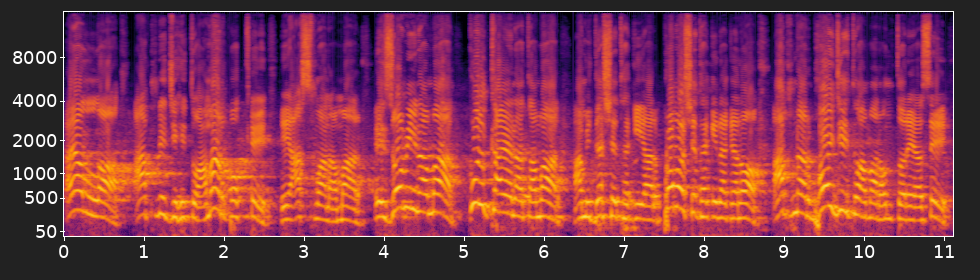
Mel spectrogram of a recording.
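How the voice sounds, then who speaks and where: A man preaching a sermon, calling out loud peaks and singing some phrases in a rhythmic delivery. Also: sits high, roomy sound, noisy background. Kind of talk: Bengali waz sermon.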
